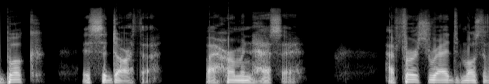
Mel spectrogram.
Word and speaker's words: Hesse: It was written by Hermann Hesse, and by the way, please allow me this pronunciation of his last name. I've heard some people say Hess, but my whole life I've always said Hesse.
